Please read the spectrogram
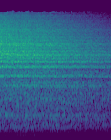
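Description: The closing cymbal crash of an electro house track ringing out and fading away steadily after the final hits.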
